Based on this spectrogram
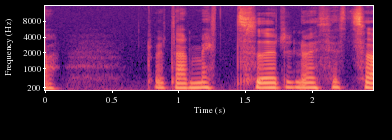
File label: "metr", Welsh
